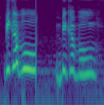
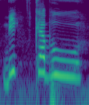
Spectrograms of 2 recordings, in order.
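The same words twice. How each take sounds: First: بيكابو بيكابو called out loud and higher, quick double; loud playful peekaboo before teleporting. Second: بيكابو stretched very slowly and louder; slowly sung-out playful peekaboo; slow drawn peekaboo. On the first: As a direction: shout بيكابو twice like a teasing game. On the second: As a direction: draw out بيكابو like a teasing reveal. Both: Pretend. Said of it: "اقول لكم بيكابو".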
